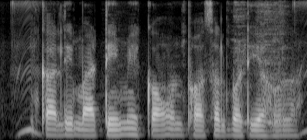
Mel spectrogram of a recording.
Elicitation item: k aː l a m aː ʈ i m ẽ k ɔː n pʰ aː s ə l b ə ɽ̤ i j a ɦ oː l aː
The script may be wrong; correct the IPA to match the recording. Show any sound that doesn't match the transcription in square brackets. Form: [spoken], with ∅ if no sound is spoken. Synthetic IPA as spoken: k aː l [i] m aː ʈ i m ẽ k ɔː n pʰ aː s ə l b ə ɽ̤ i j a ɦ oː l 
